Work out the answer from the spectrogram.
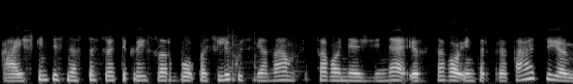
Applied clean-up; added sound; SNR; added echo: neural mask model DeepFilterNet 3.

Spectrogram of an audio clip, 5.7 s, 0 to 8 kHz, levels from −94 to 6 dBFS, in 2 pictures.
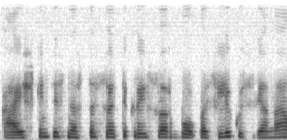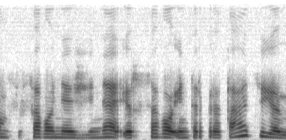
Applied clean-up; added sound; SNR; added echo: none; none; none; none.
